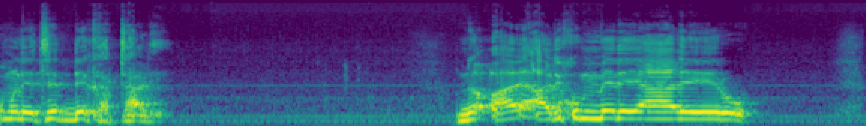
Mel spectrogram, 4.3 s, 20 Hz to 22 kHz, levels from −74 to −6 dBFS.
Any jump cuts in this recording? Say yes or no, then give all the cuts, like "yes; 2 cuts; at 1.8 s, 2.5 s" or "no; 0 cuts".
no; 0 cuts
